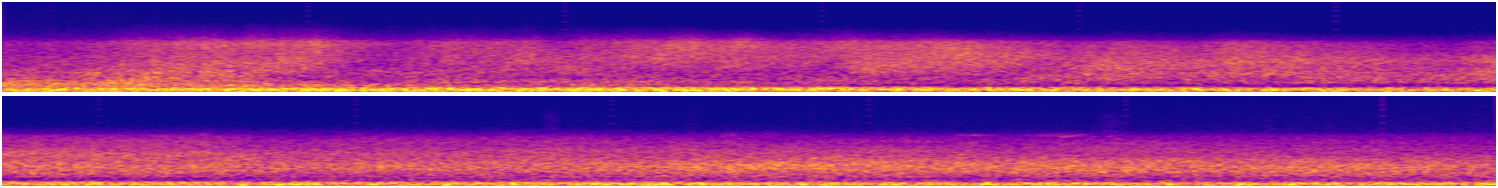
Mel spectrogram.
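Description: Aircraft engines running loud and steady: a deep rumble under a broad rushing noise that swells and eases slightly.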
